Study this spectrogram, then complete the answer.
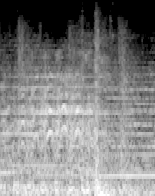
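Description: A horse in the video game Skyrim gives a clear whinny, with a soft clip-clop of hooves around it, close and loud with no talking over it.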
